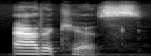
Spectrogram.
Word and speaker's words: Atticus: Remember to make it sound like a D. Peter, Carter, Atticus, Natalie, Felicity, Catalina.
